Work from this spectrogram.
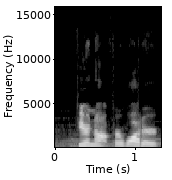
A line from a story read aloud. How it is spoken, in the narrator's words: cried a third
